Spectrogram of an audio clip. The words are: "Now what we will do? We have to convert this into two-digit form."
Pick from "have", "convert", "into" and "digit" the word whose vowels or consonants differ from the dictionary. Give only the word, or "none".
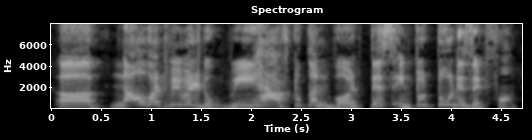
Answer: digit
